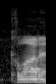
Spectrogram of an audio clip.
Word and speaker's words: Culotta: you often cheese because your last name rhymes with Velveeta well colada and they'll be that don't rhyme so now uh yeah I do k'la tuck they'll be tough yeah those don't rhyme wow that's probably just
